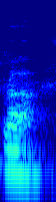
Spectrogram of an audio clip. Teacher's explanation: मूर्धा में आपकी जीवा एकदम आके कंपन करती है। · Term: मूर्धन्य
